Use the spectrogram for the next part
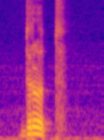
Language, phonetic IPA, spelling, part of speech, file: Polish, [drut], drut, noun, Pl-drut.ogg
